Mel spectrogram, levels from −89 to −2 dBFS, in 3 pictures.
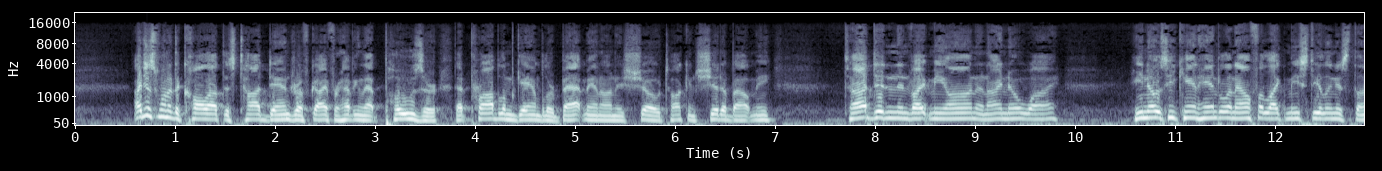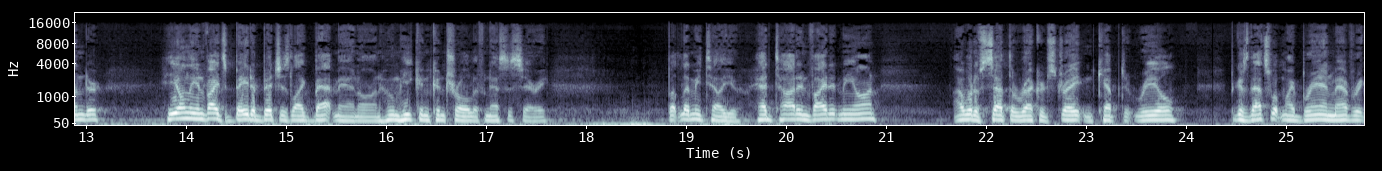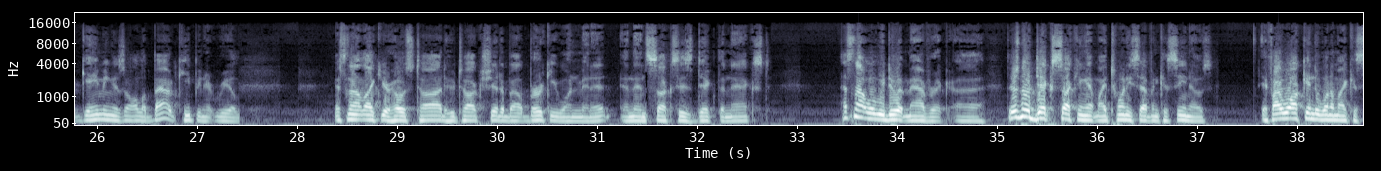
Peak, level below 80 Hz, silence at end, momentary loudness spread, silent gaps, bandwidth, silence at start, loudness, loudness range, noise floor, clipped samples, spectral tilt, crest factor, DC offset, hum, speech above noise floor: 0 dBFS; -38 dBFS; 0 s; 10 LU; none; 16 kHz; 0.6 s; -12 LUFS; 5 LU; -47 dBFS; under 0.1%; -6 dB/octave; 12 dB; 0.1%; none; 36 dB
